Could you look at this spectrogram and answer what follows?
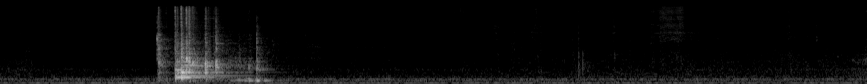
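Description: Faint scraping of a spatula stirring an egg into crumbly pastry dough in a bowl, over a low steady hum, with one short loud sound about two seconds in.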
